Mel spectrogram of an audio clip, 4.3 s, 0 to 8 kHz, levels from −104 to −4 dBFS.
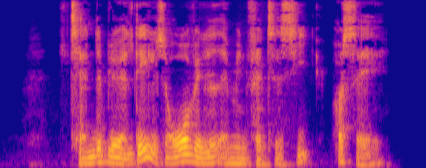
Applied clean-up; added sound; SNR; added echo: neural mask model Resemble Enhance denoiser.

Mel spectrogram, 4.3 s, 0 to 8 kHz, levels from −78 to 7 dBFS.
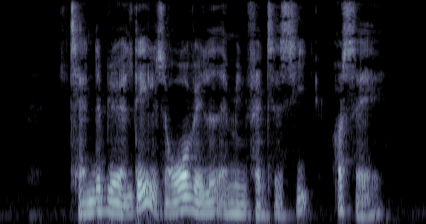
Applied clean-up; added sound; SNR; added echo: none; none; none; none.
